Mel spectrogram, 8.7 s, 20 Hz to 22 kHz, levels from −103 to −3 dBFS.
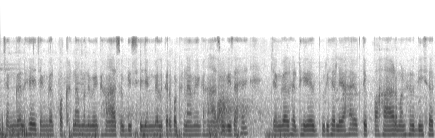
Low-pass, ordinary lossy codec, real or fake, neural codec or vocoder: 7.2 kHz; none; fake; vocoder, 44.1 kHz, 128 mel bands every 256 samples, BigVGAN v2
